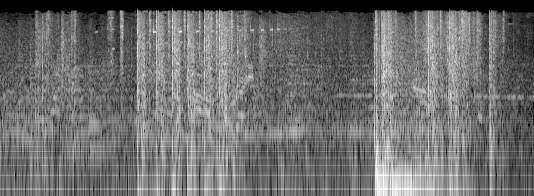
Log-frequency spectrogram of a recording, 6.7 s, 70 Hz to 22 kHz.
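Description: Gunfire in the Uncharted 4 video game, repeated bursts of sharp shots in clusters with a heavy, loud volley near the end, mixed with game sounds and occasional talk.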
